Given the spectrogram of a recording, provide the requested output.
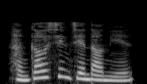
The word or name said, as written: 很高兴见到您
